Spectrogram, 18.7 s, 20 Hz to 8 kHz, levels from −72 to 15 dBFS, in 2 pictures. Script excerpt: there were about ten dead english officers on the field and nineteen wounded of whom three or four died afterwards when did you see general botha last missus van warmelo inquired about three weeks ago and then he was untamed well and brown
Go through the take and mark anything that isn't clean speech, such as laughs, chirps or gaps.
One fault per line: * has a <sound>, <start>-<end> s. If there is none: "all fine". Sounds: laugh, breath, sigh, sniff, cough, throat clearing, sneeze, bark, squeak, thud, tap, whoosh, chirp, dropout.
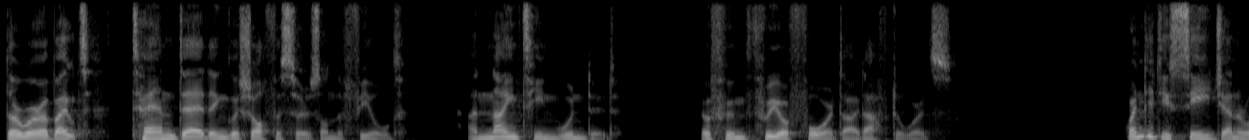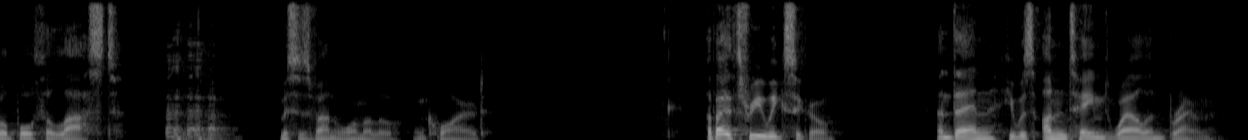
* has a laugh, 10.6-11.2 s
